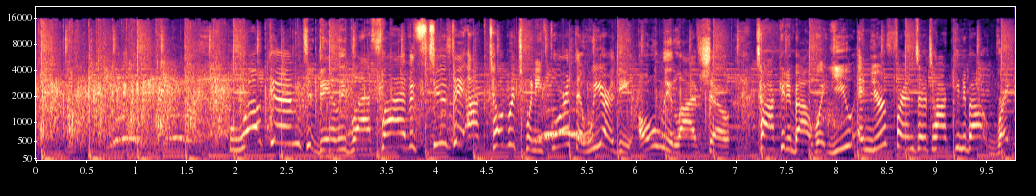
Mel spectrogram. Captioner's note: applause and cheering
